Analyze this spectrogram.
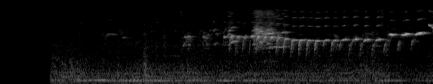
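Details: Young male Timbrado canary after its moult, practising its song: quiet at first, then a bright burst of notes leading into a fast, even rolled trill that falls slowly in pitch; a low hum runs underneath.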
